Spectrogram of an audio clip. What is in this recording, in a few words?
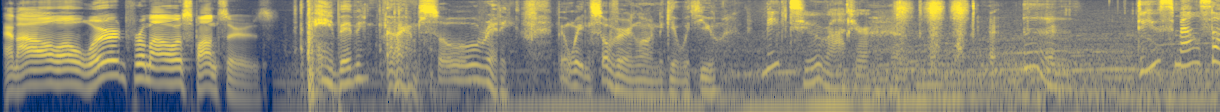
Commercial; Assterine Commercial Snippet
